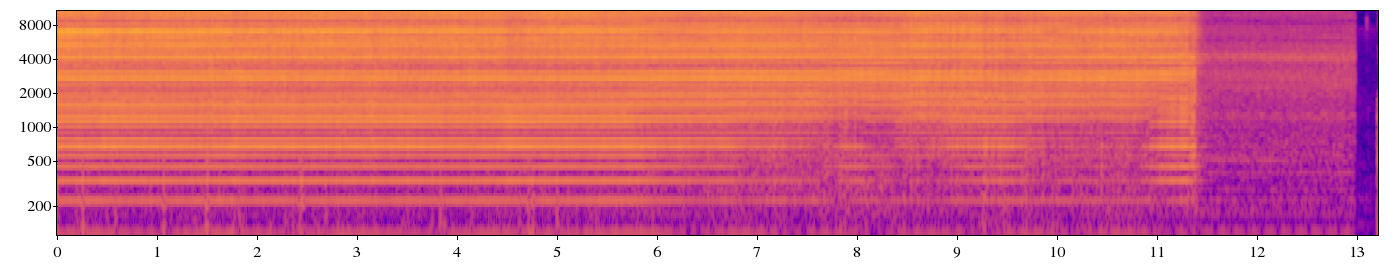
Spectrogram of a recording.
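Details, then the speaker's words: AC TIG welding aluminum with 4043 filler, pedal eased in: steady even buzz with bright fizz on top, smooth for about eleven seconds then cut off; stable, well-set AC arc. "I will ease into it I will let the frequency do the work creating a puddle and really burning into our base material"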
